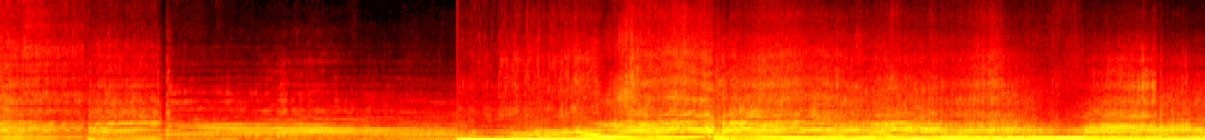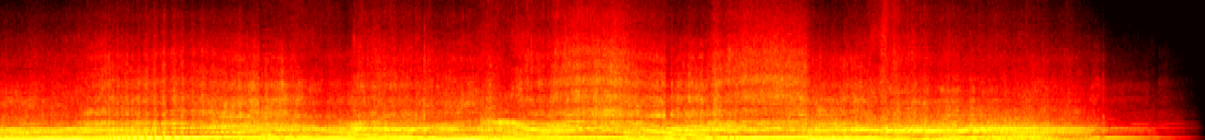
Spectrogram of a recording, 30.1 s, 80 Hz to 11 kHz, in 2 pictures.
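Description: Porsche 718 Cayman GT4 RS Clubsport race car's naturally aspirated 4.0-litre flat-six. It pulls away with a rising note and shifts up about a second in, then fades. From about six seconds in it is suddenly much louder and close, revving up and down repeatedly, before fading out at the end.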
